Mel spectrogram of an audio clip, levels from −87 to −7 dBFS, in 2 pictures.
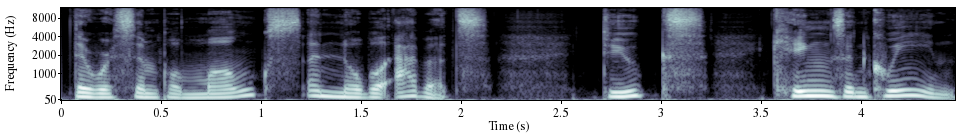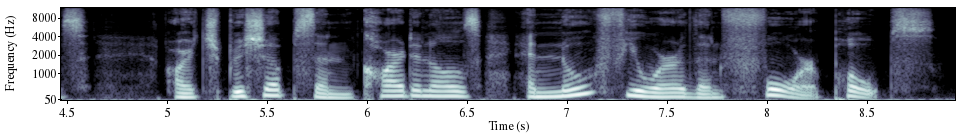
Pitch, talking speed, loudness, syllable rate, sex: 160 Hz, 135 wpm, -18 LUFS, 4.3 syllables/s, female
